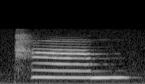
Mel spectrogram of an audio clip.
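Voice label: "paan1", Cantonese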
